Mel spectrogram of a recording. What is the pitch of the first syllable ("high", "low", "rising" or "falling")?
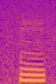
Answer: low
